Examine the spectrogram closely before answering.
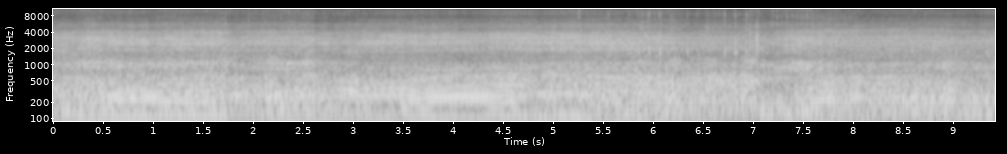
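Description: A dirt bike engine roars up close and changes pitch as it revs.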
